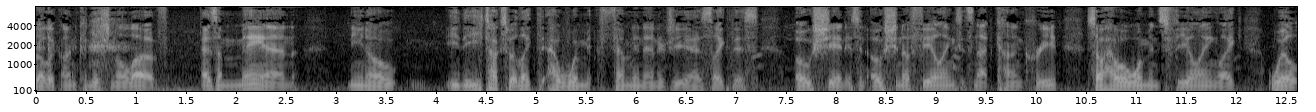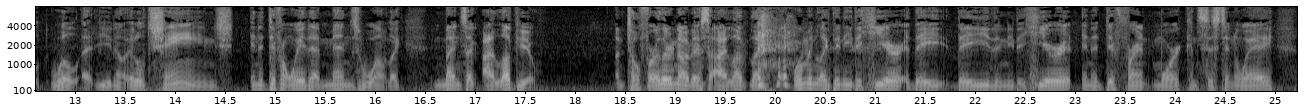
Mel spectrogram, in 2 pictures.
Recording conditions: outdoors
